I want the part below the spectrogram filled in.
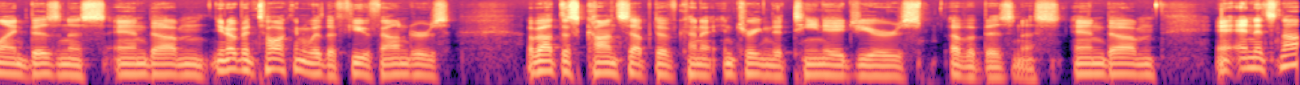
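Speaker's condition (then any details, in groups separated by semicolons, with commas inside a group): No condition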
